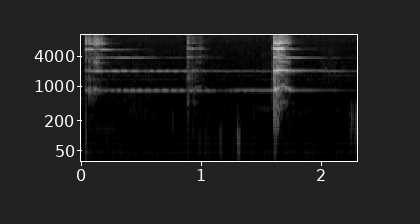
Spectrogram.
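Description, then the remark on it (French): Glasses clink together three times in a toast at a water tasting, each strike bright, leaving a clear ringing tone that lingers between them; the last clink is the loudest. No one speaks. “Donc, plutôt que de parler de catastrophe, on va trinquer plutôt à eux.”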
